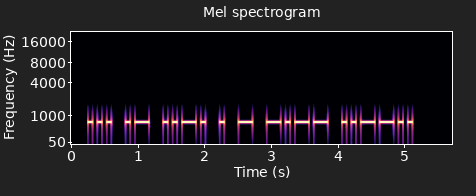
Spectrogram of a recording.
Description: Morse code, heard as a keyed tone, about 17 wpm, 700 Hz. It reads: SAFETY?
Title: Sentences from Top 700 Words 17wpm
